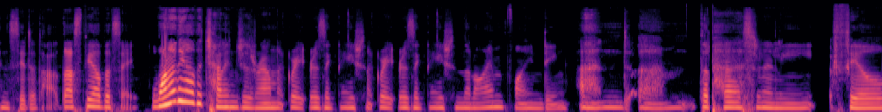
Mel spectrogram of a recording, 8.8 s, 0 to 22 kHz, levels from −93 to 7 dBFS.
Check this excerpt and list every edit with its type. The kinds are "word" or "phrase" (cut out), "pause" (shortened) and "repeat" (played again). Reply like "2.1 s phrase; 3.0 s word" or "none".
1.1 s phrase; 3.7 s repeat; 5.7 s pause; 7.1 s word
